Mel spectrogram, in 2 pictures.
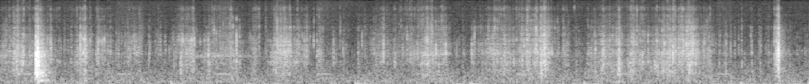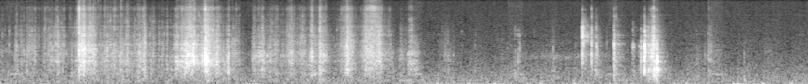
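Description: Thin clear plastic bags around phone cases crinkling and rustling as they are handled and pulled open, in irregular bursts. The busiest stretch is about nine to twelve seconds in, and there are two sharp crackles near the end.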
